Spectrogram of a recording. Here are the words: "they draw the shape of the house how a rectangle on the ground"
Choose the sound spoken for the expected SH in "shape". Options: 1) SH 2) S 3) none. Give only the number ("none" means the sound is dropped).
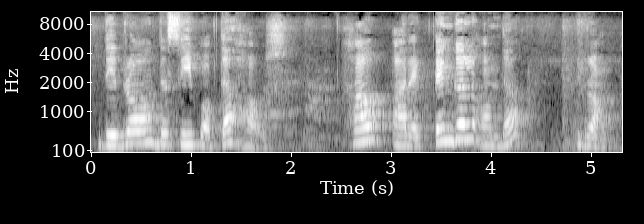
2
